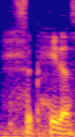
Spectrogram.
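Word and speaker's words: Sepetys: Cepetis. I was wondering how we pronounce it.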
